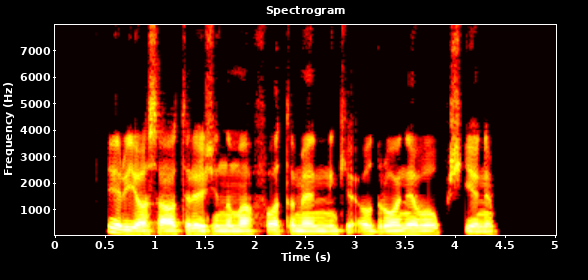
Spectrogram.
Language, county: Lithuanian, Klaipėda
